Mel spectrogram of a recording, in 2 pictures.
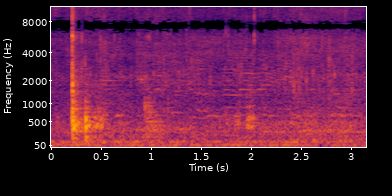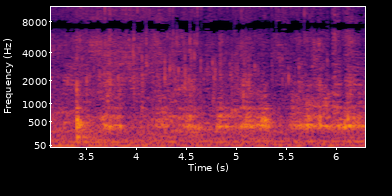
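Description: Wooden spoon stirring penne in sauce around a skillet, scraping the pan, with a sharp knock of spoon against pan just after the start and another at about three and a half seconds.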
